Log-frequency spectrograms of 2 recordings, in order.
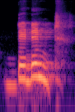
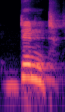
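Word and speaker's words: didn't: लेकिन अगर आप दूसरा वाला जो डी है उसको साइलेंट कर देंगे तो सही है, डिंट, वो भी सही है, डी साइलेंट हो सकता है। अगर आप डिडंट बोलना चाहें तो भी सही है, डिंट बोलना चाहें तो भी सही है, गलत नहीं है।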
